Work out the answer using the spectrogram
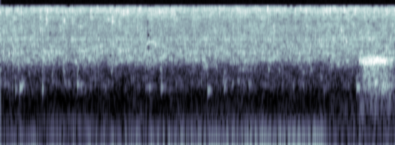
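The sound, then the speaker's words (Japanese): Water runs steadily as foam is rinsed off a body during a bath, a soft, even hiss that swells briefly louder near the end. “まずは泡を流していきます。”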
